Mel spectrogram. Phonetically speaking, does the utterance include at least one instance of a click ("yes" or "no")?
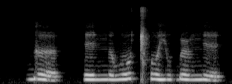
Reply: yes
